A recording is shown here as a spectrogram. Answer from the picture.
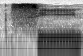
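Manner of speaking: normal talking voice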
